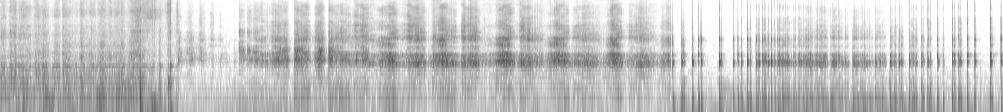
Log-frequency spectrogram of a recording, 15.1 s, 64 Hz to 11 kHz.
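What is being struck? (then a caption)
Empty paper cup. Fingernails scratch the printed outer wall of a single empty, hollow paper cup held upside down. The result is a dry, rasping scrape with a hollow resonance around 660 Hz, broken by a brief pause near the three-second mark. It then continues as rhythmic strokes and ends in sharper, quicker scratches.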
